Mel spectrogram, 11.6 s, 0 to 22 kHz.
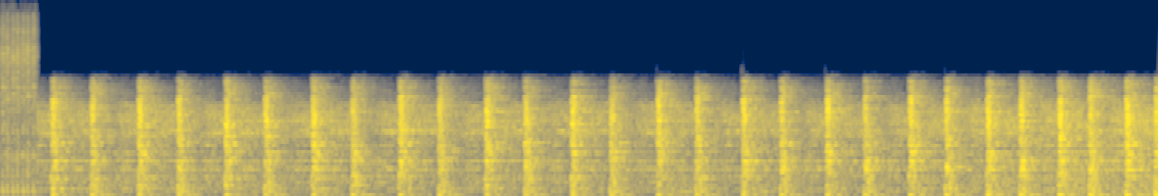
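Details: Stuart No. 4 steam engine, rebuild finished with cylinder drains fitted, running on compressed air on the bench with soundboard rattle cancelled: slow, even exhaust chuffs about seventy a minute with a light knock each stroke; runs smoothly.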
